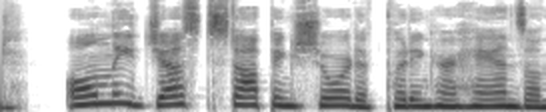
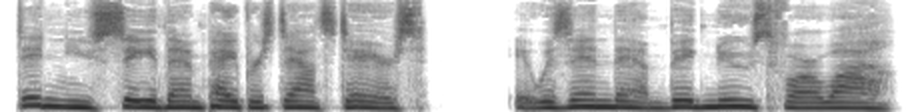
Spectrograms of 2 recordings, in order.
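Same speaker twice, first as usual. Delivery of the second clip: put-on gruff old man. A narrator's reading. Arthur's voice.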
